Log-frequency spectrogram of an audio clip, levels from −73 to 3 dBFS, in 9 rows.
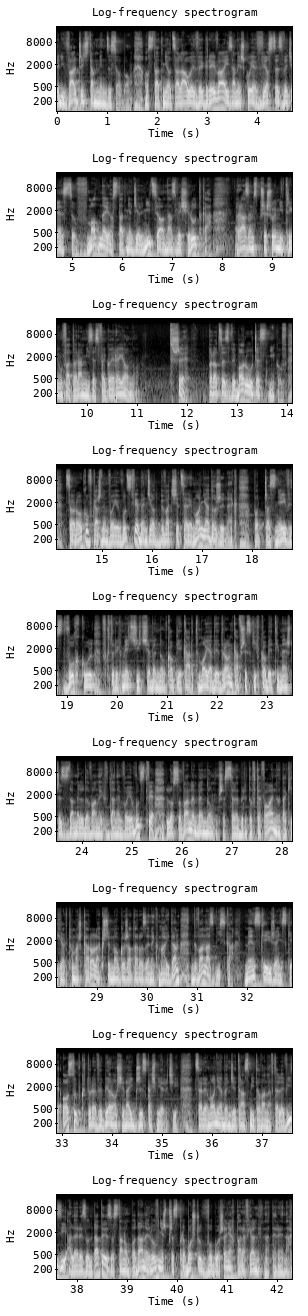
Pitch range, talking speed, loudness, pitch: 85-95 Hz, 150 wpm, -14 LUFS, 85 Hz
